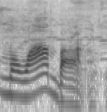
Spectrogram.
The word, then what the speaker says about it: Mwamba: Oh, Mwamba. That's how you pronounce his name. There's actually recorded lines for that. They call him Mwamba.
